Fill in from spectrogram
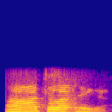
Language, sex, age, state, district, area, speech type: Hindi, male, 60+, Uttar Pradesh, Jaunpur, rural, conversation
